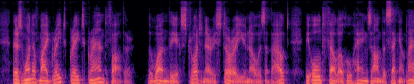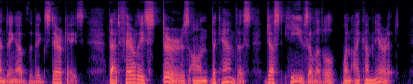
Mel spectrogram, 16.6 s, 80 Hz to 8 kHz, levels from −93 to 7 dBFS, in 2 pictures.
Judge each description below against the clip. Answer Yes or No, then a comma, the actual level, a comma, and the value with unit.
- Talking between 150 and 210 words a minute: Yes, average, 165 wpm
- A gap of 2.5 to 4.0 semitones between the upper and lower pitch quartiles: No, average, 5.2 semitones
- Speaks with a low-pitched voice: Yes, low, 110 Hz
